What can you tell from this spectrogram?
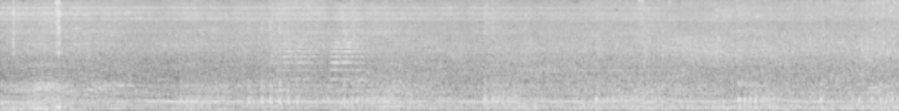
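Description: Street ambience: motor vehicles, motorcycles among them, running and passing, with people talking in the background.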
